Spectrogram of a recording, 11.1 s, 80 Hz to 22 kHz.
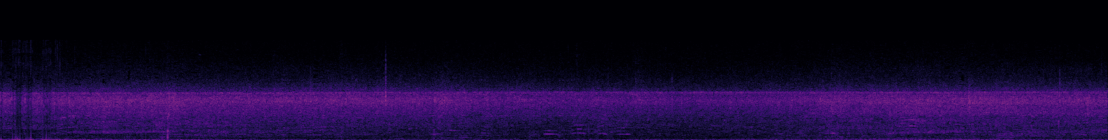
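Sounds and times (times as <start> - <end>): low motor-like rumble: 0.0 - 11.0.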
